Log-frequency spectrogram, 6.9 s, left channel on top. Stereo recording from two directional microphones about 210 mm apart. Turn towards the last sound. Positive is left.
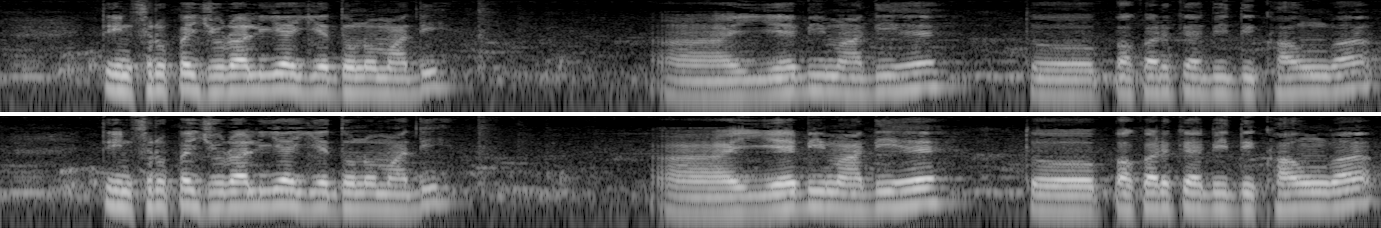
turn(degrees=-25)  # may be behind; listen again after turning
